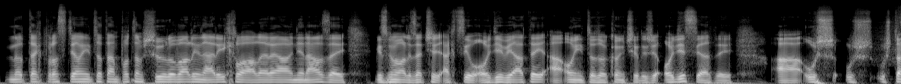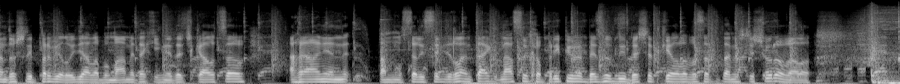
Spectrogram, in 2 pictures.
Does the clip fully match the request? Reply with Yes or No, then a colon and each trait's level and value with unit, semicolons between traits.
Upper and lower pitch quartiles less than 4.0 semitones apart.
Yes: narrow, 2.6 semitones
